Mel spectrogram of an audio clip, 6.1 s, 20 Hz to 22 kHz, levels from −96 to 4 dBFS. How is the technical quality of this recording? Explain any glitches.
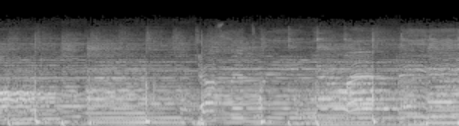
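No glitches turn up anywhere in the recording. There is nothing technical here that calls for an explanation.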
